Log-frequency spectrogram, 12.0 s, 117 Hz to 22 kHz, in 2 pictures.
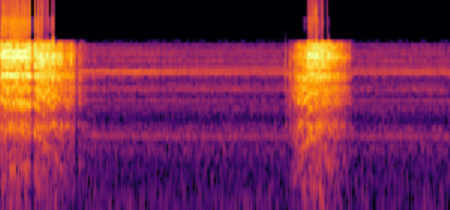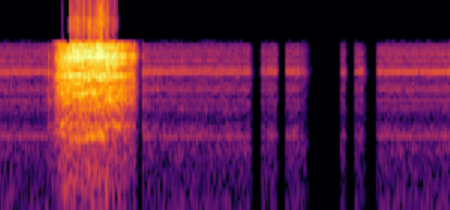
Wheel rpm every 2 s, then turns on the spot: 80, 10, 10, 60, 0, 0.
none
